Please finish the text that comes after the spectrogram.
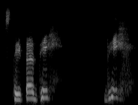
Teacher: So if anything is coming, then we have to lift that visarga and drop it halfway. We should not chant this visarga.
